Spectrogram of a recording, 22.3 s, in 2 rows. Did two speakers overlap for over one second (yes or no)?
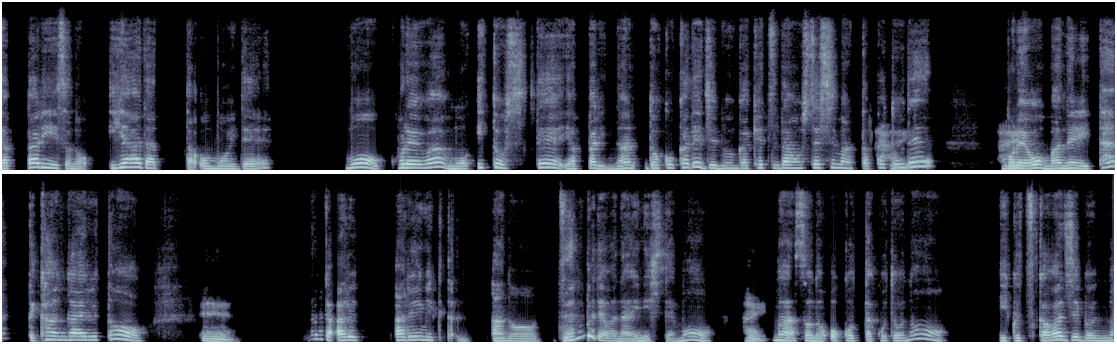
no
